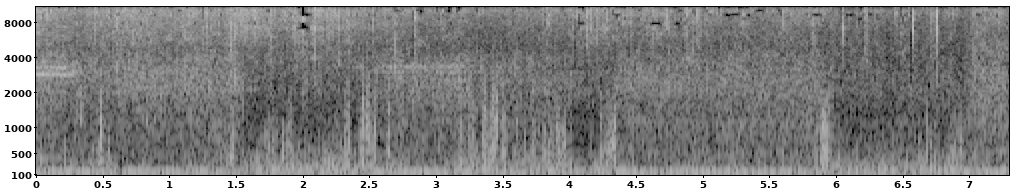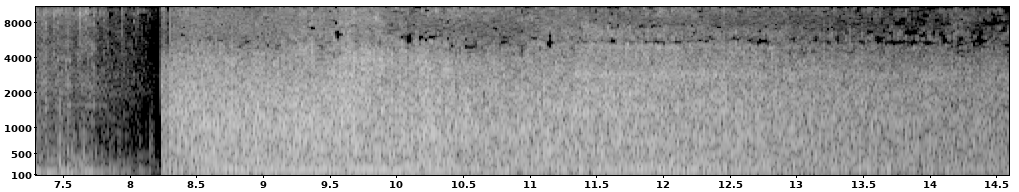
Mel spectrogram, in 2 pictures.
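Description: Wind rushing over the camera microphone with a low road-tyre rumble from a moving road bike, buffeting now and then. About 8 s in, the sound cuts to louder highway traffic noise with a steady engine drone from a passing truck, which swells and then slowly fades.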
